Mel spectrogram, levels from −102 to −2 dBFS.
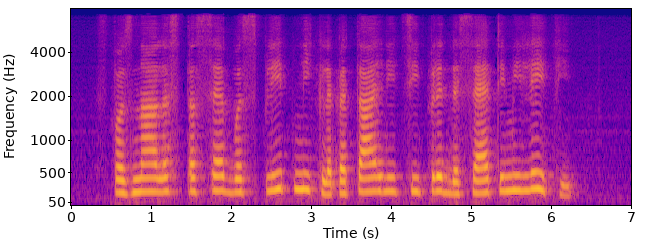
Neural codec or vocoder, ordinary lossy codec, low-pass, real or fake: codec, 16 kHz, 0.2 kbps, FocalCodec; AAC, 32 kbps; 7.2 kHz; fake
